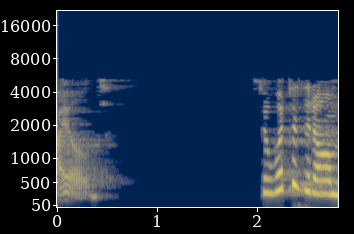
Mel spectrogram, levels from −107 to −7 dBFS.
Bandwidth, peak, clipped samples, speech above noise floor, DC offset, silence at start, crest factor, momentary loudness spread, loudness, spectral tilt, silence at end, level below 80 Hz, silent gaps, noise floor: 5.4 kHz; -10 dBFS; under 0.1%; over 64 dB; under 0.1%; 0 s; 20 dB; 16 LU; -26 LUFS; 0 dB/octave; 0 s; -80 dBFS; 0.80-1.94 s; under -90 dBFS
